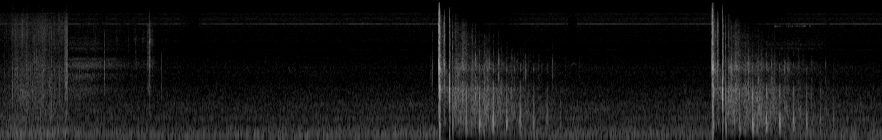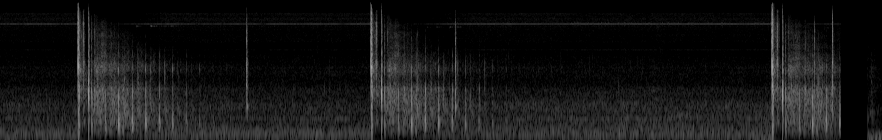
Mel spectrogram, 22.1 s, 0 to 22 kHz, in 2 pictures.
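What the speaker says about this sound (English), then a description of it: "you can really stretch the legs of your submachine gun and get combat effective hits at much greater distances" Submachine gun fired at an outdoor range from the 25-yard line: five sharp, loud reports spaced a few seconds apart, each with a short decaying tail, over quiet background.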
